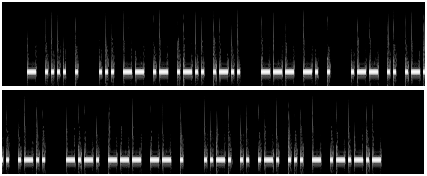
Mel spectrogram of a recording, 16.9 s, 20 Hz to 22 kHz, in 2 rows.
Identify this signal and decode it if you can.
Morse code, heard as a keyed tone, about 21 wpm, 700 Hz. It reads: THE SMALL ONE WILL COME FIRST.
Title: Sentences from Top 1000 Words - Review Part 1 - 20wpm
